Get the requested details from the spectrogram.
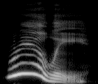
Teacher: With a rising tone sounds surprised or curious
